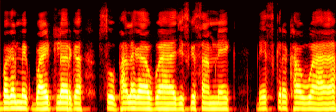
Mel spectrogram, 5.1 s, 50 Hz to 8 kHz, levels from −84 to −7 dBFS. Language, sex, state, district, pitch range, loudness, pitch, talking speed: Hindi, male, Jharkhand, Garhwa, 145-150 Hz, -15 LUFS, 150 Hz, 190 wpm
